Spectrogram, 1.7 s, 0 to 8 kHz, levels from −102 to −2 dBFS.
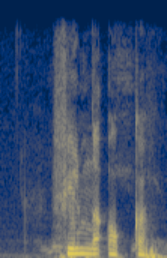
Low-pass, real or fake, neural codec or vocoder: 7.2 kHz; real; none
